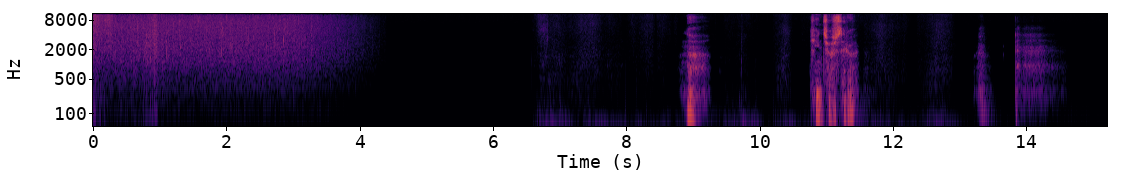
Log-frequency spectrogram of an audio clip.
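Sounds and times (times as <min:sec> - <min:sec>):
light rain falling: 0:00.0 - 0:04.2
speech: 0:10.8 - 0:11.6.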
